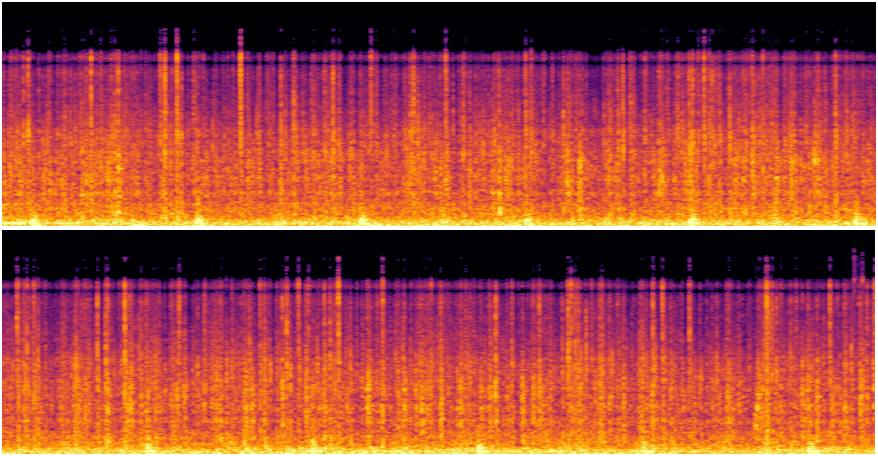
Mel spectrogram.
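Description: Rain falling on a car's roof and windscreen, heard from inside the car: a steady hiss with many sharp drop taps over a low rumble.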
